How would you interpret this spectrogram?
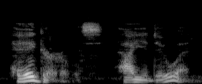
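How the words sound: It is said in a smooth, flirty voice.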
